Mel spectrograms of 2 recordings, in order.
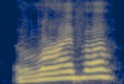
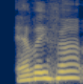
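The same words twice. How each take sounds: First: "Eliva" said as uh-LYE-vuh, a tentative first try; unsure pronunciation. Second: "Eliva" said as EH-lee-vuh, stress on EH; retry "Eliva" as EH-lee-vuh, short vowel first; second pronunciation. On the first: Lecturer testing a name aloud, uh-LYE-vuh. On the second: Lecturer retrying the name as EH-lee-vuh. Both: Shown as a demonstration. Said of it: "I'm not quite sure if I'm pronouncing that right".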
